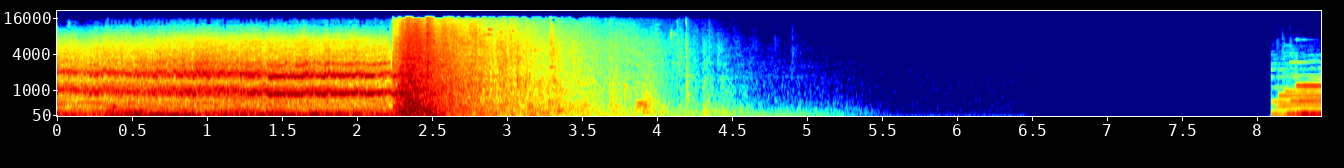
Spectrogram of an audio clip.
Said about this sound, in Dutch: En dan op een half uur rijden eigenlijk van haar eigen woonplaats, raakt ze met haar auto in een slip en crasht.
